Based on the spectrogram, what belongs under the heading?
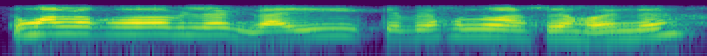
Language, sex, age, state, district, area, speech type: Assamese, female, 60+, Assam, Morigaon, rural, conversation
